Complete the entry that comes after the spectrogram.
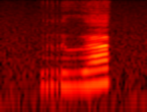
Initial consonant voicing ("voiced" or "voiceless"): voiced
